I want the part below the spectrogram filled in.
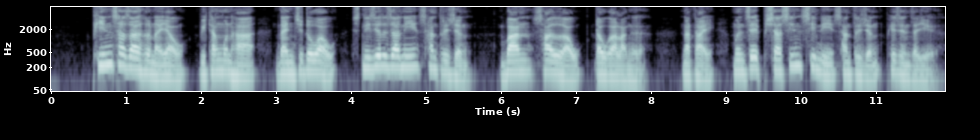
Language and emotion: Bodo, neutral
